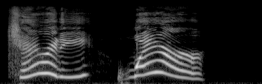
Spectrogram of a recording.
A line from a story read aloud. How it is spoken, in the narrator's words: Jeremy sputtered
